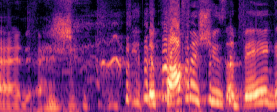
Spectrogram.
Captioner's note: both laughing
